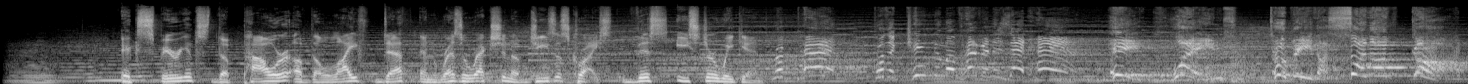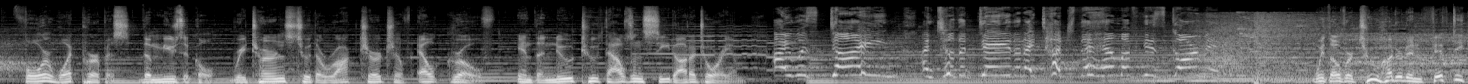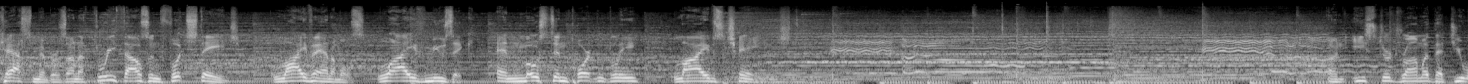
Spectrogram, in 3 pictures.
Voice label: Radio Spot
